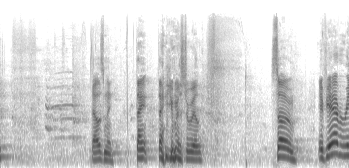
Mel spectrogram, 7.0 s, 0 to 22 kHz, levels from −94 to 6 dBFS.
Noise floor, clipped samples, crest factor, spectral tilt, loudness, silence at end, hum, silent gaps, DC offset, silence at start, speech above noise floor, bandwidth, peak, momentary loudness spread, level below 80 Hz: -62 dBFS; under 0.1%; 22 dB; -5.5 dB/octave; -28 LUFS; 0 s; none; none; under 0.1%; 0 s; 35 dB; 16 kHz; -10 dBFS; 23 LU; -70 dBFS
